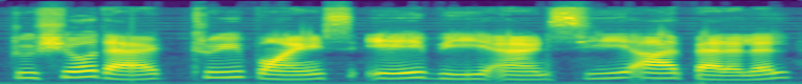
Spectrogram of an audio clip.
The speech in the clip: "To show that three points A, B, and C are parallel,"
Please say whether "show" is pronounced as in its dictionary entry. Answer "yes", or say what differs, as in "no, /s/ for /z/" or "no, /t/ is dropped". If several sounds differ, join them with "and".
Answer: yes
